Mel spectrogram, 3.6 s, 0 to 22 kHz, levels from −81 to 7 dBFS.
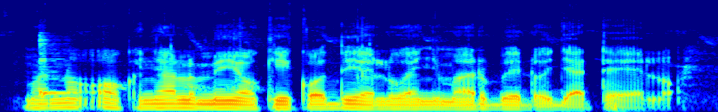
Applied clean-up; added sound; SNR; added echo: neural mask model RNNoise.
